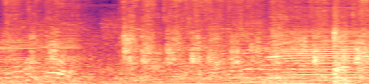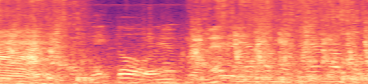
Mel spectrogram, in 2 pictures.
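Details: Dairy cows tested for milk yield on a farm in El Salvador; a drawn-out harmonic moo swells in the middle and fades, with a second shorter low call near the end, under steady background chatter and farm noise.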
